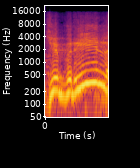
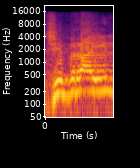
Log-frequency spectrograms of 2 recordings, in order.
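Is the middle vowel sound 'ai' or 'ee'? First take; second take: ee; ai. First: The middle syllable has a long 'ee' vowel. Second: The middle syllable has an 'ai' vowel sequence. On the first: The speaker calls it right. "ये लफ्ज जिब्रील है" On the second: The speaker calls it wrong. "ना अलिफ है इसमें, ना इसमें कहीं भी हमजा का गुजर है"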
